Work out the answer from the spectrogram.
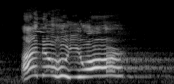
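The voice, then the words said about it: Raised, loud voice. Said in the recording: “raise my voice, there's exclamation points in there.”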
